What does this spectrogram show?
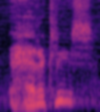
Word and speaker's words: Heracles: you doing there that thing with your voice heracles yeah that that is how it's supposed to be pronounced seems like a lot of work but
